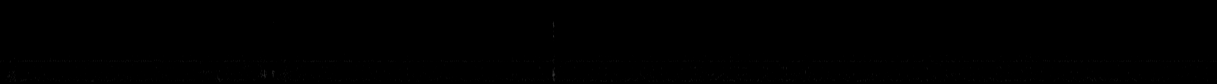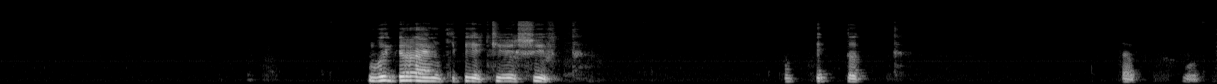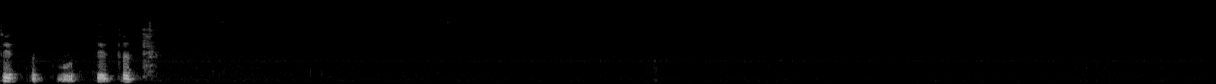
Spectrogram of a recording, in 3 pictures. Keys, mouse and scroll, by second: 0.3 middle click, 2.6 click, 3.7 click, 5.9 scroll down 3, 6.2 middle click, 8.3-8.7 scroll up 3, 8.7 middle click, 10.7 scroll down 1, 11.6 middle click, 15.4 click, 18.6 click, 19.8 alt+shift+click, 24.0 alt+shift+click, 31.9 middle click, 33.6 middle click.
